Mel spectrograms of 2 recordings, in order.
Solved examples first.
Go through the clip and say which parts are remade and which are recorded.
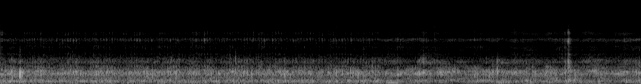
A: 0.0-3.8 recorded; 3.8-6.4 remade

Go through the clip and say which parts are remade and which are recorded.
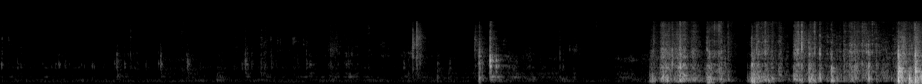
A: 0.0-2.8 recorded; 2.8-7.2 remade; 7.2-9.2 recorded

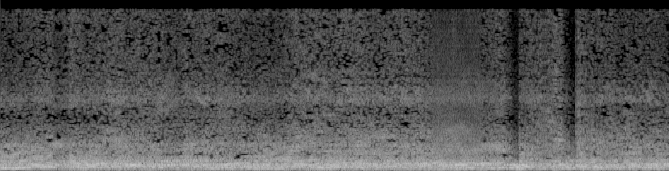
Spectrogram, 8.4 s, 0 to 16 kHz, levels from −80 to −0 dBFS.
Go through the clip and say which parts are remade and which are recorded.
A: 0.0-5.4 recorded; 5.4-6.0 remade; 6.0-8.4 recorded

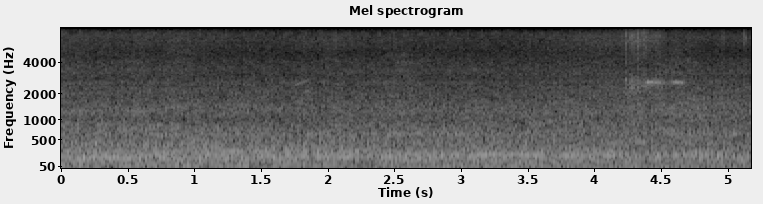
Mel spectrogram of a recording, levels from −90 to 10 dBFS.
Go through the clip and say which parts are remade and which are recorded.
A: 0.0-3.8 recorded; 3.8-5.2 remade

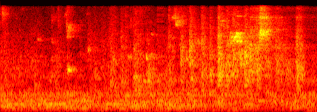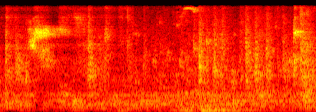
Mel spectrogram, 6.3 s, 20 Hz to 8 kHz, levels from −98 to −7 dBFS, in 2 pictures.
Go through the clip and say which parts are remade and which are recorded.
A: 0.0-2.5 recorded; 2.5-4.5 remade; 4.5-6.3 recorded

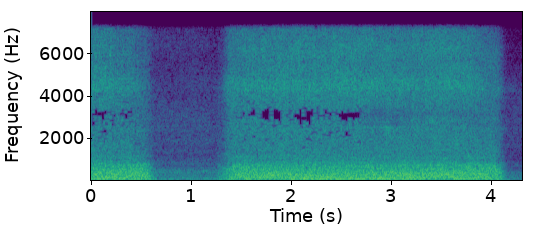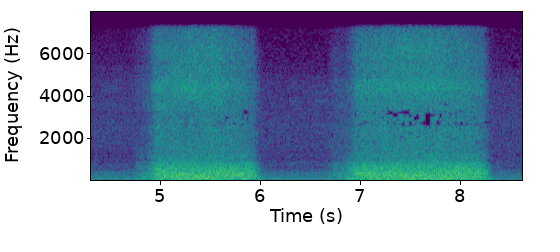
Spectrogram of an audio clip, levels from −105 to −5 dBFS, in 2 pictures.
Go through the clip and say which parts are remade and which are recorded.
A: 0.0-2.7 recorded; 2.7-5.6 remade; 5.6-8.6 recorded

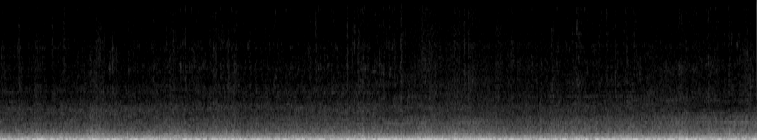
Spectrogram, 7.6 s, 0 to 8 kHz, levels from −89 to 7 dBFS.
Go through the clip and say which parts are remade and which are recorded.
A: 0.0-4.1 recorded; 4.1-5.5 remade; 5.5-6.5 recorded; 6.5-7.0 remade; 7.0-7.6 recorded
